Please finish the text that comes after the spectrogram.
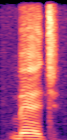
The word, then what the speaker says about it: badge: G, तो वहाँ पर D का उच्चारण नहीं होता है। जैसे BADGE, क्या पढ़ेंगे इसको, बैज, तो यहाँ पर D नहीं पढ़ा गया है, GE को ज पढ़ा।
